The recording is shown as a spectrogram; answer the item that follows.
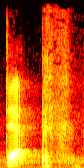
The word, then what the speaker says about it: depth: deep deep and depth get that P in there when you say depth whoa I'm sorry what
